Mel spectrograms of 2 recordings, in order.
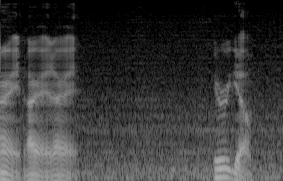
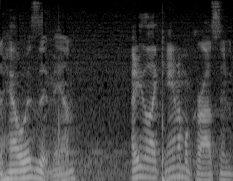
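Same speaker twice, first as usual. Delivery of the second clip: ordinary talk, nothing marked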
